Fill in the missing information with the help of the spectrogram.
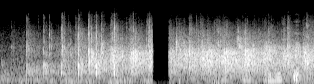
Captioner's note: applause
